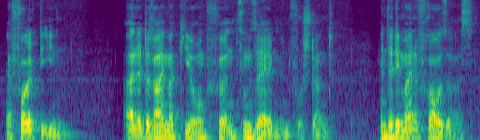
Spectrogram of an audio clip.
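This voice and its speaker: A man's voice: mid-range voice, moderate pace, a little mellow. A man reading a story aloud in a dry, matter-of-fact way. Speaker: narrator. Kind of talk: scripted narration.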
